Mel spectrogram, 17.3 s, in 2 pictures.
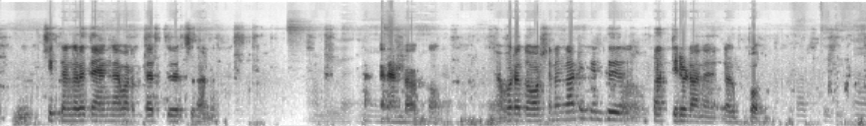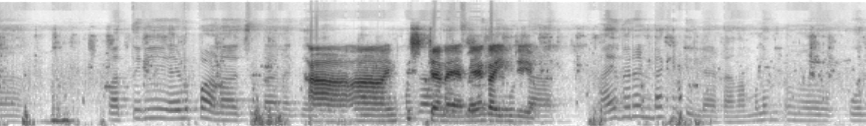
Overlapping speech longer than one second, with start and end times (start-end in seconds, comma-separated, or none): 12.6-14.1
